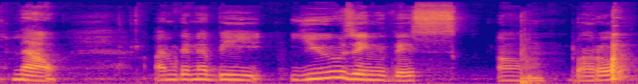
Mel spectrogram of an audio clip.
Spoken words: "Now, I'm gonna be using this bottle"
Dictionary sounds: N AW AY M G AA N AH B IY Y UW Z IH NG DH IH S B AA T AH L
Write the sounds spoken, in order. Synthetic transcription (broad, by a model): N AW AY M G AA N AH B IY Y UW Z IH NG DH IH S B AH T L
